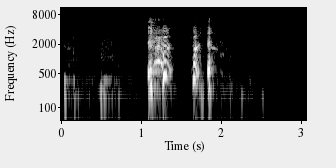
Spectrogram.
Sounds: Cough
